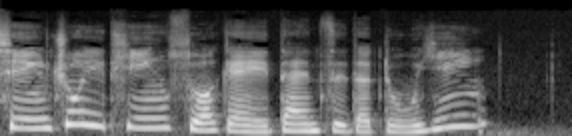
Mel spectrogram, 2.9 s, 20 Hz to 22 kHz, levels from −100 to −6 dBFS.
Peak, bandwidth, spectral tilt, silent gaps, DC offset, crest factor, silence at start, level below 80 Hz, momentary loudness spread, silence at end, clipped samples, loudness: -8 dBFS; 14 kHz; -4.5 dB/octave; none; under 0.1%; 16 dB; 0 s; -64 dBFS; 7 LU; 0.4 s; under 0.1%; -25 LUFS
